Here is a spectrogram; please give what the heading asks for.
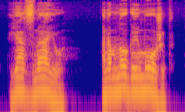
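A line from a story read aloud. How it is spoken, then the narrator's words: Tired. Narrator (Russian): устало сказал Гарри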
